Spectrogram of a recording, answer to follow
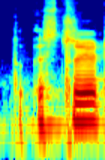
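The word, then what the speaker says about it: straight: इन the following word स्ट्रेट में जो silent word है कौन सा है स्ट्रेट में एस टी आर ए टी इनका तो हम साउंड करते हैं लेकिन इनको इनका साउंड नहीं होता इसलिए साइलेंट लेटर्स कौन-कौन से हो गए आई जी एच और काम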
